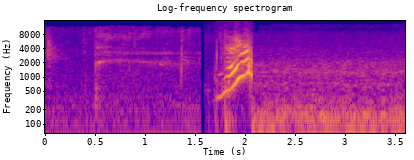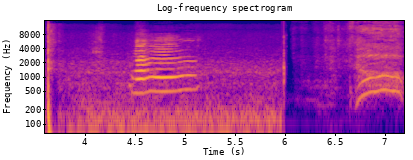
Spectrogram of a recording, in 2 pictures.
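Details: Kitten meowing indoors: three short, separate meows, one rising sharply, one wavering, one arched, broken up by scuffling noise and a sharp knock, with a person talking nearby.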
